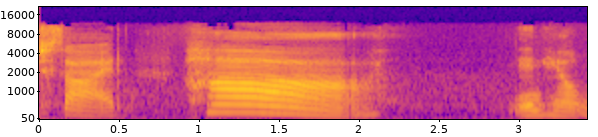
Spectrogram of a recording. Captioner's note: sighs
